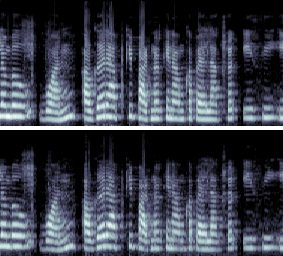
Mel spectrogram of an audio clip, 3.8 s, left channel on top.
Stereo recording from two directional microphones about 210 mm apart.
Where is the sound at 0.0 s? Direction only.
45° left (ahead or behind).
